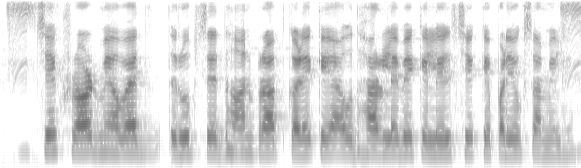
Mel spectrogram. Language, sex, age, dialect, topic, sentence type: Magahi, female, 31-35, Western, banking, statement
